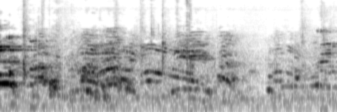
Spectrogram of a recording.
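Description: Players and spectators in a gymnasium, many voices calling and chattering at once. The tail of a referee's whistle, a steady high tone, fades out in the first moment, with play stopped.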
